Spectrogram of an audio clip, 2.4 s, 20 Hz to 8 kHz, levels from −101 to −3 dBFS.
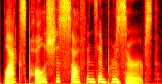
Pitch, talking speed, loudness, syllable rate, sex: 225 Hz, 125 wpm, -19 LUFS, 4.5 syllables/s, female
